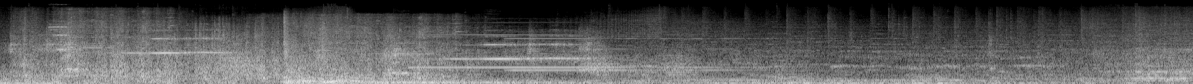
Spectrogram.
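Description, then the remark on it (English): A lift car screeches loudly with shrill, sustained metal-on-metal squealing, then slams to a stop with a heavy thudding crash about three seconds in as it arrives in the undercity; the grinding rumble continues afterward, with no talking. “Yellow lights came on, and there was a terrible screeching noise, and a thudding crash as a lift car arrived in the undercity.”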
